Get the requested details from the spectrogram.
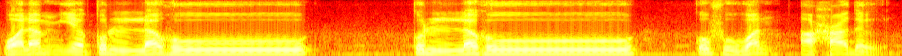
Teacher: اکثر لوگ اس پہ غلطی کر جاتے ہیں، لام کو لمبا کر جاتے ہیں، ہو کو چھوٹا کر جاتے ہیں۔ لام کو چھوٹا کرنا ہے، ہو کو لمبا کرنا ہے، ہو پر کھڑی زب الٹی پیش ہے۔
